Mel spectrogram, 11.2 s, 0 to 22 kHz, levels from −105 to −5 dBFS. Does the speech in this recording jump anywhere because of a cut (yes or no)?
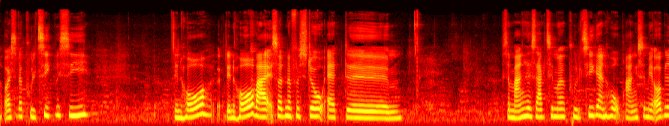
no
